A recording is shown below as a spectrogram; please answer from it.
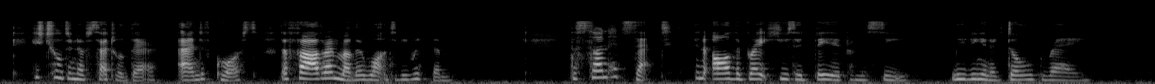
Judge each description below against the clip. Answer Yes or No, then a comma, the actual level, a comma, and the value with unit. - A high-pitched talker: Yes, high, 225 Hz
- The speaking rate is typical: Yes, average, 185 wpm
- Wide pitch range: No, average, 4.1 semitones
